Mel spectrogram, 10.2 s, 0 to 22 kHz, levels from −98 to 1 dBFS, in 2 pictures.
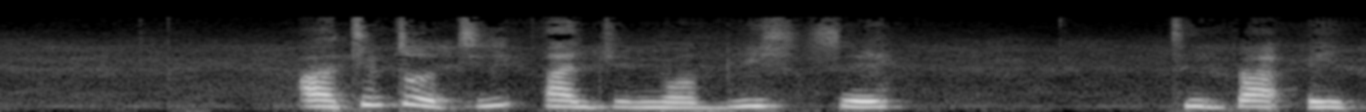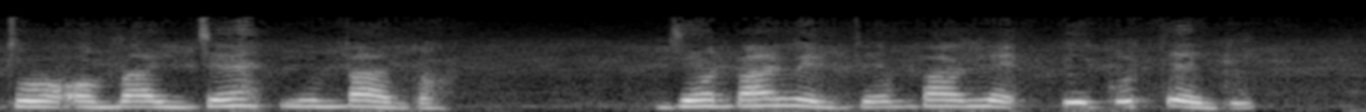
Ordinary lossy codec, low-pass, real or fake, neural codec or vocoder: MP3, 48 kbps; 19.8 kHz; fake; codec, 44.1 kHz, 2.6 kbps, DAC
